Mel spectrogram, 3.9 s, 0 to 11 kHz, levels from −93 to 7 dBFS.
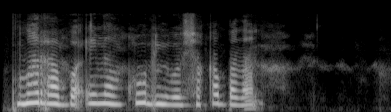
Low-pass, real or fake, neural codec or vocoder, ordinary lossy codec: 7.2 kHz; fake; codec, 16 kHz, 2 kbps, FreqCodec, larger model; Opus, 64 kbps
